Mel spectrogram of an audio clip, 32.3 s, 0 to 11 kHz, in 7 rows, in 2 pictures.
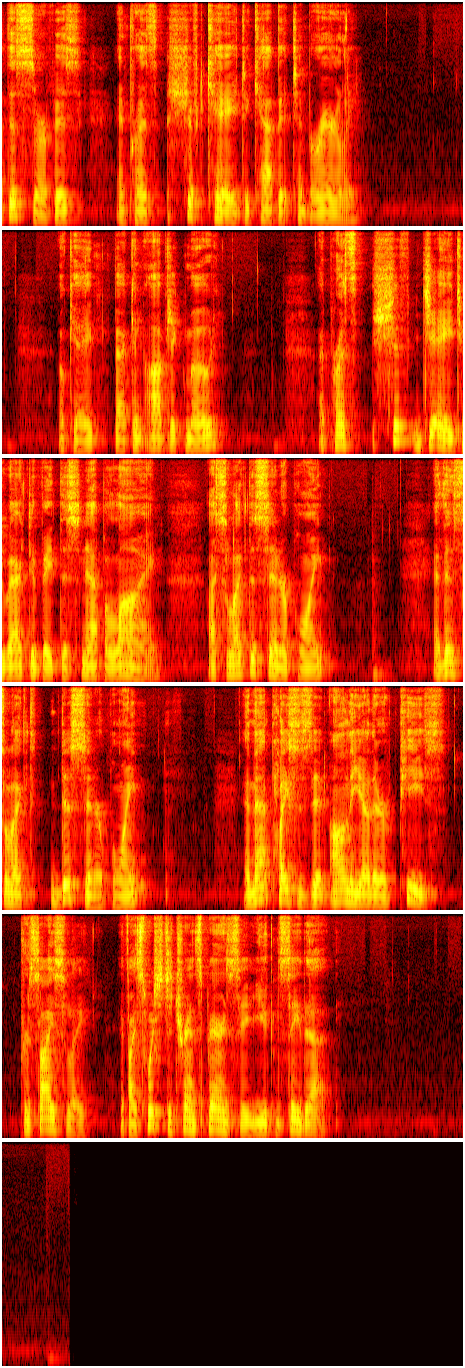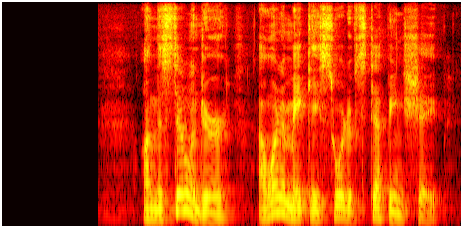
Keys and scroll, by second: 1.5 shift+k, 5.5 f, 10.0 shift+j, 17.8 t, 19.2 f, 20.1 d, 28.4 super+s, 30.1 t.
